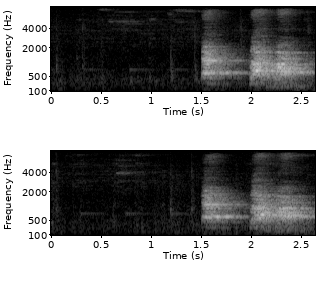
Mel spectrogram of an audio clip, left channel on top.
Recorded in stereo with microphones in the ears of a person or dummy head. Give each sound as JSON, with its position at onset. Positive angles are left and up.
{"t": 1.5, "sound": "a dog barking", "side_deg": 40, "distance_m": 2.0}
